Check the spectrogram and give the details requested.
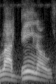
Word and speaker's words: Ladino: What's Like a if you can Ladino? say in D, it pronounces like a TH. So you can say Ladino. You can say that, but it was with a D.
